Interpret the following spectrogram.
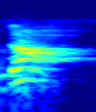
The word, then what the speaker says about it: got: Nhưng từ này mình sẽ không đọc là good, được chưa? Mình sẽ đọc là got.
